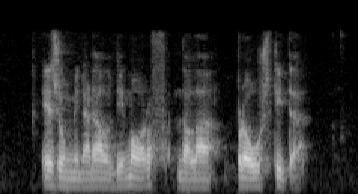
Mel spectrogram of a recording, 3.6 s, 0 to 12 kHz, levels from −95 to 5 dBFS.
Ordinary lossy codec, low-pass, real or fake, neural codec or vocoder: AAC, 48 kbps; 7.2 kHz; real; none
